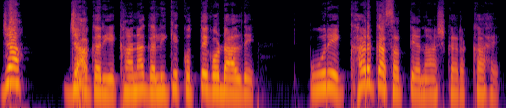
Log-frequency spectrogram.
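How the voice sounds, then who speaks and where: A woman's voice: on the high side, takes it slowly, a little mellow, no room sound, studio quality. A woman voicing a harsh, nagging older mother-in-law in a cartoon story, scolding in a theatrical way.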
